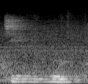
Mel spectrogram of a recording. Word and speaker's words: tu: You may hear the word tu in Vietnamese, and the spelling of the word tu is very simple, T-U, and you can pronounce tu.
